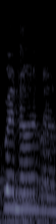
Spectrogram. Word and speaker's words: Winona: Winona.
